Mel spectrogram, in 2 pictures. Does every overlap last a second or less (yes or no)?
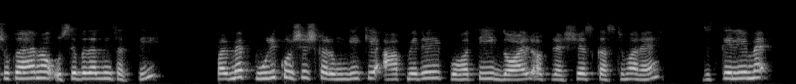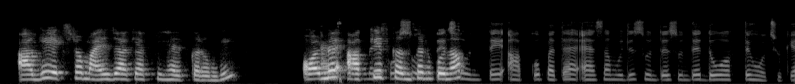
no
